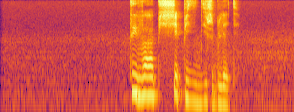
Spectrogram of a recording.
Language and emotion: Russian, angry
